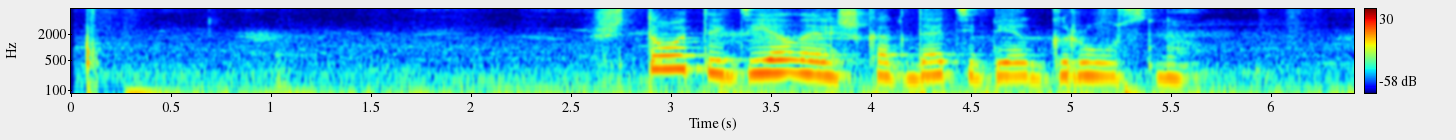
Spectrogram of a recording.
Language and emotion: Russian, sad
